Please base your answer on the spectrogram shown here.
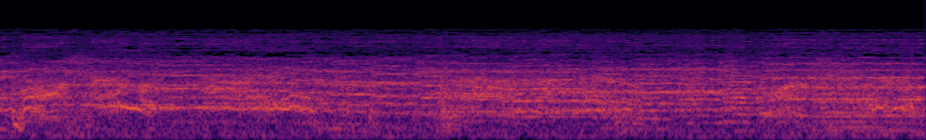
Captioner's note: screaming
